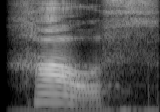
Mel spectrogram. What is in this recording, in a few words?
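"xaos", Azerbaijani; Orfoqrafiya Lüğəti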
